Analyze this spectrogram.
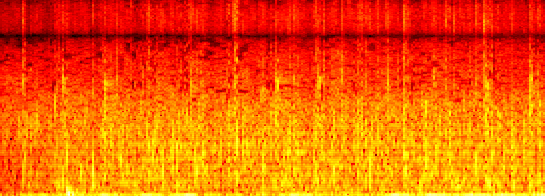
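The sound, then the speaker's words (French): A crowd applauds steadily for several seconds in tribute to a singer, dense overlapping claps forming a continuous wash of sound, fairly loud, with no talking over it. “Oui, vous pouvez l'applaudir.”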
